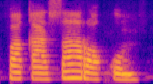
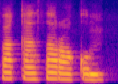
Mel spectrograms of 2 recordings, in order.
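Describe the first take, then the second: First: The consonant after 'faka' is an s sound. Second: The consonant after 'faka' is a th sound. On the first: You were broken apart. The speaker calls it wrong. "dengan huruf sin dengan lisan orang Mesin" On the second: You were made many. The speaker calls it right. "menggunakan huruf sa"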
